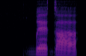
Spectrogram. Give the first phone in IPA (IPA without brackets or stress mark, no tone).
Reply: ɡ͡b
